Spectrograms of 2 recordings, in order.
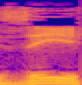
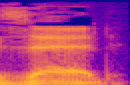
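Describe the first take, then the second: First: The letter is said the American way. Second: The letter is said the Canadian way. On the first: "she wouldn't say Z" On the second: "she's from Canada, so ... she'd say Z"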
